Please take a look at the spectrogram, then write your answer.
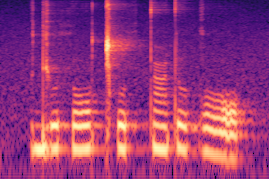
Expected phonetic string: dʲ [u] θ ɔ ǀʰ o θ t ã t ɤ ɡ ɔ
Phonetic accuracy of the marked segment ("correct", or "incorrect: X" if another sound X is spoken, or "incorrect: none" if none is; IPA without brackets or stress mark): incorrect: o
